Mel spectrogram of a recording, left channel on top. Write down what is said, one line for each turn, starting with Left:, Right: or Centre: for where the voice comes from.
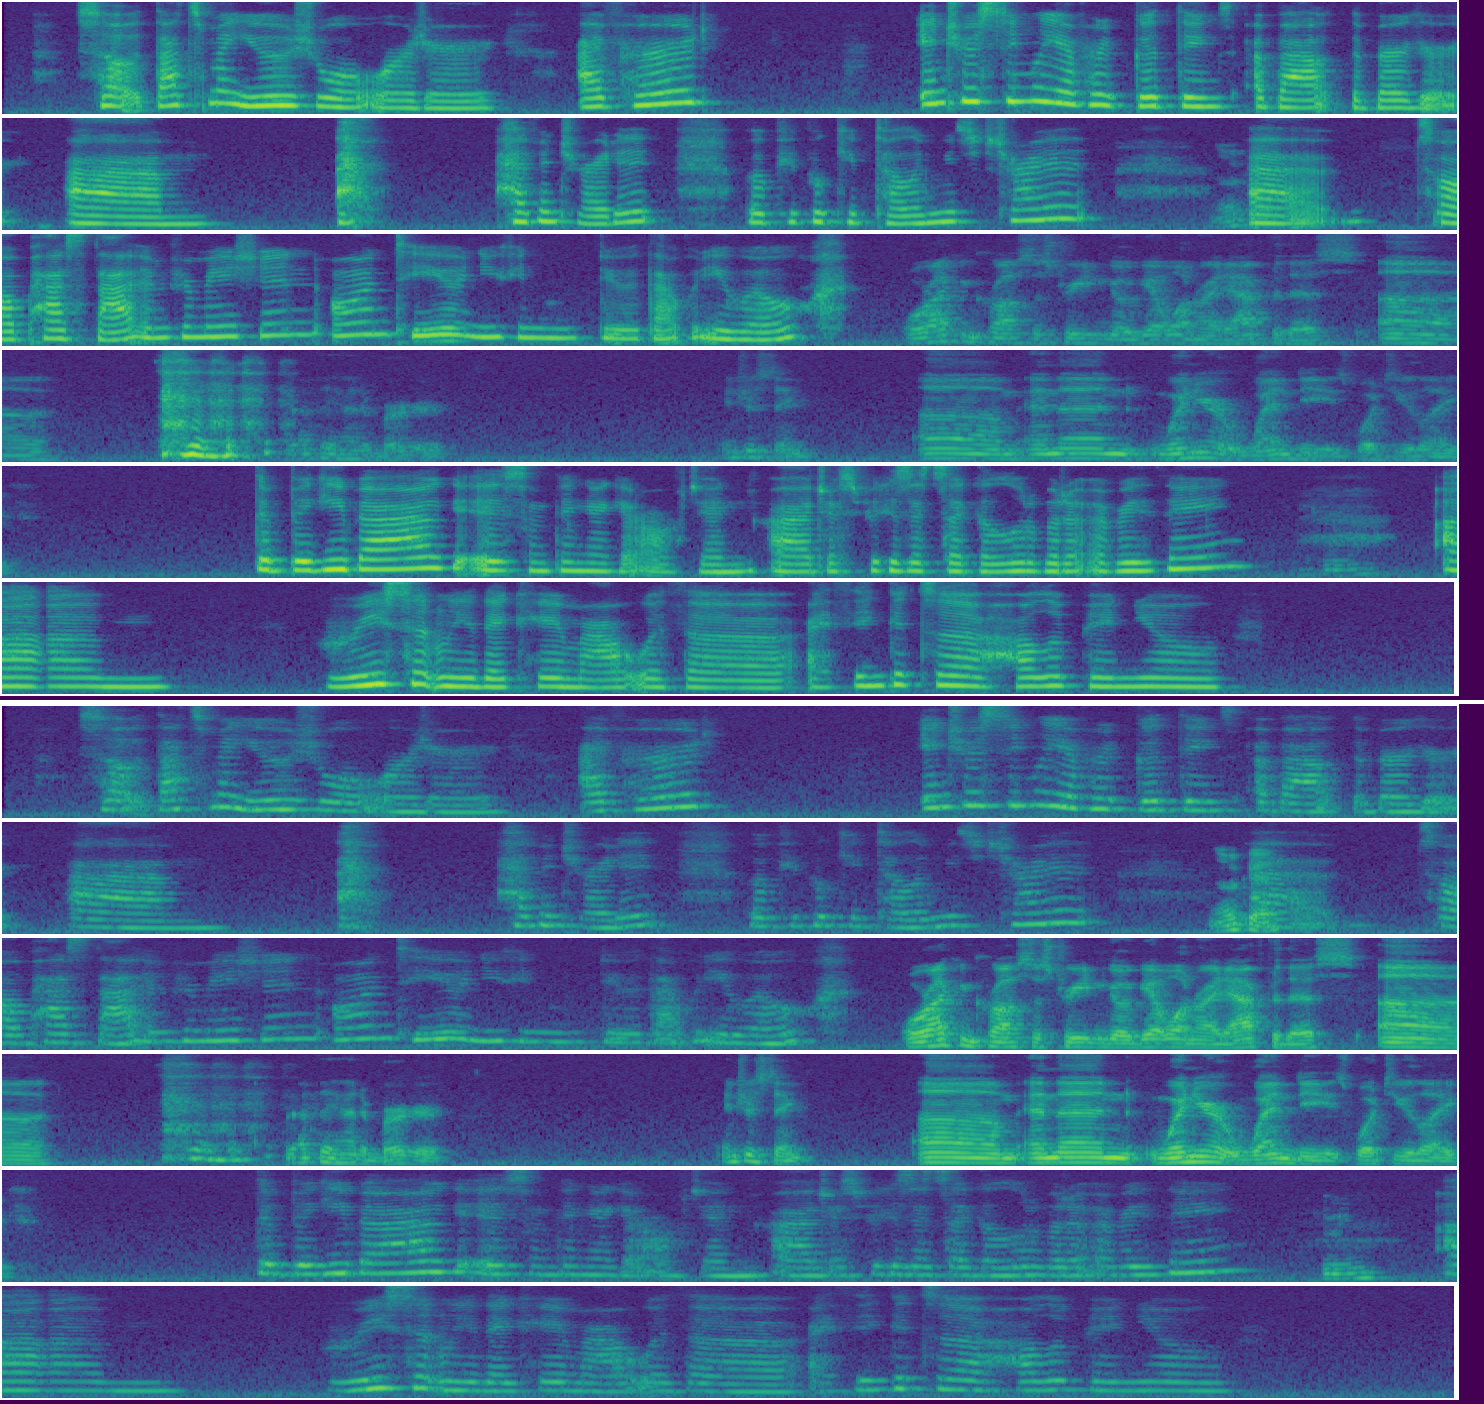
Left: So that's my usual order. I've heard, interestingly, I've heard good things about the burger. Um, <laughs> I haven't tried it, but people keep telling me to try it.
Right: Okay.
Left: Um, so I'll pass that information on to you, and you can do with that what you will.
Right: Or I can cross the street and go get one right after this. Uh, I
Left: <laughs>
Right: forgot they had a burger. Interesting. Um, and then when you're at Wendy's, what do you like?
Left: The biggie bag is something I get often, uh, just because it's like a little bit of everything.
Right: Mhm.
Left: Um, recently they came out with a, I think it's a jalapeno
